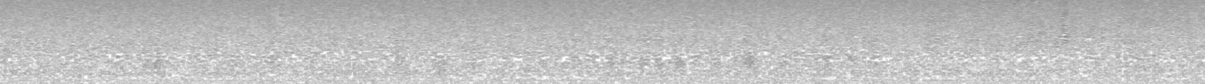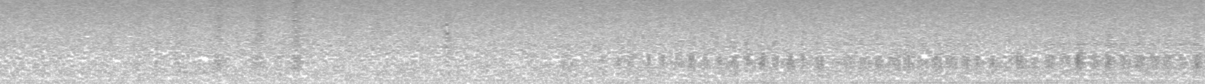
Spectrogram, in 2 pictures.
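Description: Quiet room tone with a steady low hum, growing slightly louder near the end.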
